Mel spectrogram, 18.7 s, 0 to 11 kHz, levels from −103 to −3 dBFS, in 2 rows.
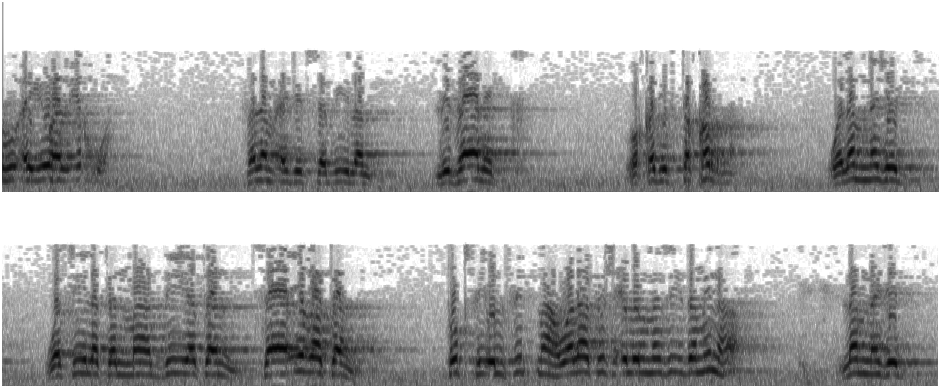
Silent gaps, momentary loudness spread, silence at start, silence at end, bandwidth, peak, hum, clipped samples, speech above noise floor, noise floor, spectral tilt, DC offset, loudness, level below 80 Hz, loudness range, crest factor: none; 17 LU; 0 s; 0 s; 4.7 kHz; -4 dBFS; none; under 0.1%; 27 dB; -41 dBFS; -11.5 dB/octave; 0.3%; -15 LUFS; -46 dBFS; 4 LU; 12 dB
